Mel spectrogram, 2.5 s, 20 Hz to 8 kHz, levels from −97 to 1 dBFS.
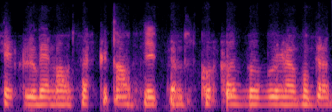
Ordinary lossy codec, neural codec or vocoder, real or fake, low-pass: Opus, 16 kbps; codec, 44.1 kHz, 1.7 kbps, Pupu-Codec; fake; 7.2 kHz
